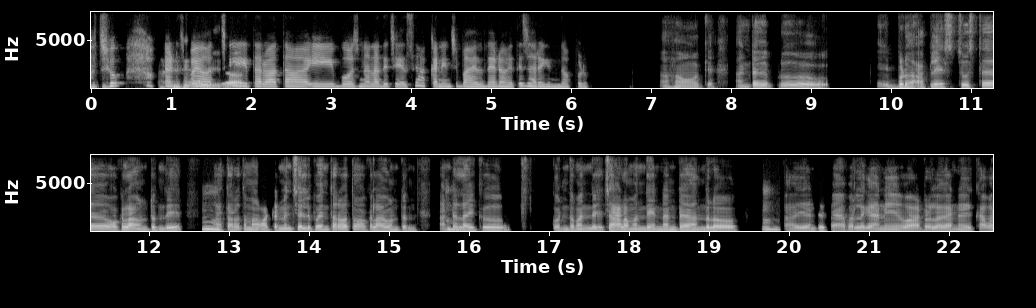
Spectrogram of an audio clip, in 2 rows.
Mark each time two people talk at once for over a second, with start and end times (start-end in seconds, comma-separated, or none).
none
